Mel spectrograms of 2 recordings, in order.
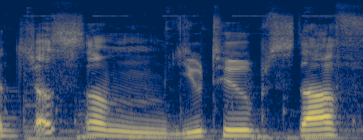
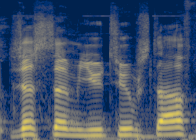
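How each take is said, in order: First: Slow, halting, reluctant reply; hesitant answer. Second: Slow, mocking echo rising at the end; mocking repeat. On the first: Acted. Victim telling the bully his work, hesitant. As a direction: drag it out sheepishly. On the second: Bully echoing the victim's answer, mocking. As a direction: parrot it back as a taunt.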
